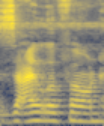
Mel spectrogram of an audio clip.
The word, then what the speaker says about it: xylophone: We do have words that start with X, like X-ray and xylophone, but xylophone has the Z sound, okay?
